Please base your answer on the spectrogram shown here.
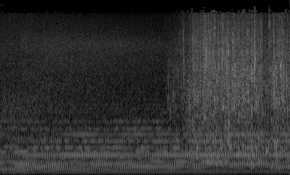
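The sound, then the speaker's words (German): A sustained tonal drone hums steadily, then about two-thirds of the way in a bright, noisy water splash bursts in as someone surfaces from the sea at a beach, churning over the drone until the end. “Endlich hörst du ein Platschen und Auri taucht neben dir auf.”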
